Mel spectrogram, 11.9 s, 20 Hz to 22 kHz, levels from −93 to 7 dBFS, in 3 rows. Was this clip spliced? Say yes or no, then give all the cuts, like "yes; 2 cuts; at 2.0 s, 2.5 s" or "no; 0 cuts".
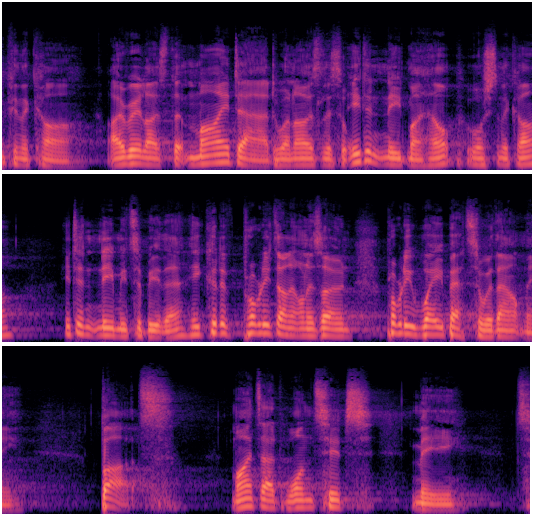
yes; 1 cut; at 2.6 s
